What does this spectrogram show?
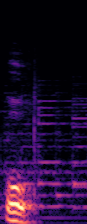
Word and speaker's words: を: जब हम लिखते हैं जैपनीज पार्टिकल ओ को, हम लिखते हैं WO, बट जब हम इसको प्रोनाउंस करते हैं तो हम प्रोनाउंस करते हैं ओ।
